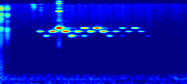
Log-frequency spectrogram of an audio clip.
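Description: An Apple AirTag startup chime, heard when the paper strip is pulled out and the battery first powers the AirTag: a quick, bright run of short high electronic tones rising and falling in a playful little melody, lasting about a second, alone over a faint low hum.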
